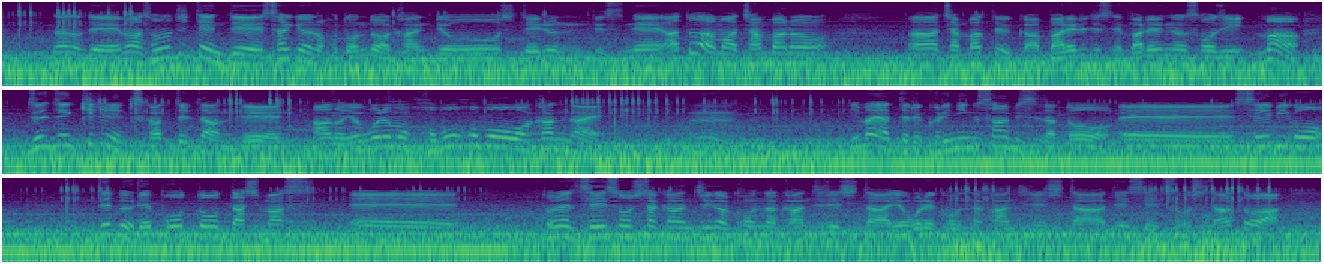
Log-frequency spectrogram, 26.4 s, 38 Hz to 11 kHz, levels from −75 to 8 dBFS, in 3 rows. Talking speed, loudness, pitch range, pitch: 365 characters per minute, -21 LUFS, 80-95 Hz, 80 Hz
